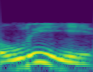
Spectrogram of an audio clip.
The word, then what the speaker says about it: lede: And so just so all of the listeners know, lead is the first paragraph that's supposed to get your attention when you read an article. That's journalism jargon. LEDE, I think is the way it's spelled.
